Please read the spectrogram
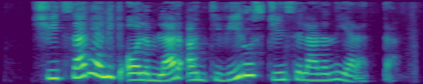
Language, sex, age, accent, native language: Uzbek, female, under 19, Farg'ona, Uzbek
